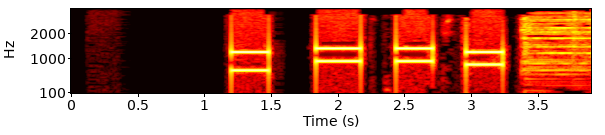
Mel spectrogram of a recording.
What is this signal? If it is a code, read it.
DTMF, heard as telephone touch tones, tones of about 300 ms. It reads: 1007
